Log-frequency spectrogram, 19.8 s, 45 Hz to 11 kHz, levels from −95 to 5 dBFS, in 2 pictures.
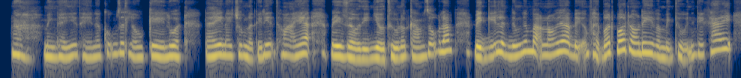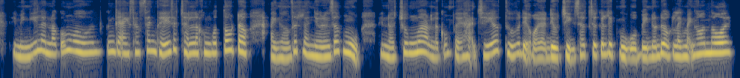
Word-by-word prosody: Ờ, 255 - +2 0.4
mình 210 -2 +1
thấy 200 -1 -1
như 230 +2 -1
thế 210 -4 -5
nó 210 +2 -2
cũng 250 0 -7
rất 265 -1 -3
là 215 - -3
ô 200 +1 -2
kê 215 -3 +2
luôn. 215 +1 +3 0.3
Đấy, 220 +3 +3
nói 225 -1 -1
chung 230 -2 -1
là 185 - -2
cái 195 +2 -4
điện 245 +1 -1
thoại 230 -1 -3
á, 255 -1 +3 0.3
bây 220 -2 +8
giờ 195 -3 +3
thì 175 0 +2
nhiều 185 -1 +4
thứ 195 0 +2
nó 205 - +1
cám 205 -1 -2
dỗ 245 +2 -1
lắm, 300 +2 +3 0.3
mình 195 -3 +6
nghĩ 215 +5 -2
là 275 -1 +5
giống 220 +1 +1
như 295 - +2
bạn 280 -6 +1
nói 235 +5 +1
á, 300 -1 +5
mình 220 -5 -3
cũng 260 - -5
phải 250 -3 -3
bớt 250 +6 0
bớt 325 +2 +6
nó 280 -4 +4
đi 270 0 +3
và 220 - -1
mình 185 -3 -2
thử 210 -3 -3
những 230 - -5
cái 240 -1 -5
khác 300 +6 -2
ấy. 355 +2 +1 0.3
Thì 235 - -7
mình 200 -1 -1
nghĩ 240 +8 -2
là 315 -2 0
nó 255 -2 -1
cũng, 315 +5 -2
ừ, 280 -1 +1
những 295 0 -2
cái 285 -2 -3
ánh 260 0 -3
sáng 280 +1 -5
xanh 305 +1 -3
thế 260 -1 +1
chắc 340 0 -4
chắn 275 -3 -2
là 265 0 +1
không 265 -1 -2
có 265 - +1
tốt 320 +4 -1
đâu, 290 -4 +3 0.3
ảnh 195 -2 -3
hưởng 185 -1 -3
rất 300 +6 -5
là 270 - 0
nhiều 220 -3 +1
đến 205 +1 0
giấc 300 +4 -2
ngủ. 245 - +3 0.3
Thì 240 - -3
nói 195 -3 -2
chung 270 +2 0
á 290 -2 +2
là 200 -6 -6
cũng 245 +7 -10
phải 200 -4 -5
hạn 215 0 -5
chế 230 -1 -4
các 295 +3 -1
thứ 245 -1 -2
để, 235 - 0
gọi 180 -1 -5
là, 185 - -4
điều 195 +1 +4
chỉnh 195 -4 0
sao 235 +5 -5
cho 240 0 -1
cái 245 - 0
lịch 245 -2 -3
ngủ 200 -3 +3
của 180 0 0
mình 195 -3 -1
nó 205 - -1
được 235 0 +2
lành 210 -1 0
mạnh 215 +2 -1
hơn 260 +2 +3
thôi. 275 +1 +6
235 Hz, 330 wpm, -18 LUFS, 210-270 Hz, 0.4 s, bây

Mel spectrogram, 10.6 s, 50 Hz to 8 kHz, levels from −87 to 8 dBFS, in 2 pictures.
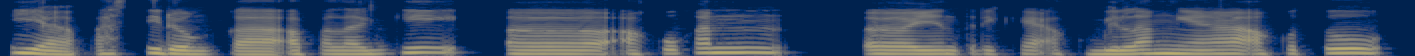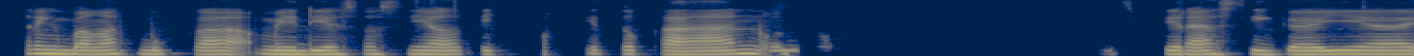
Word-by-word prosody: Iya, 225 -5 +6 0.2
pasti 185 +1 -6
dong 180 -3 +4
Kak, 160 -1 +2
apalagi, 180 +4 -2 0.4
eee, 185 -1 +2 0.2
aku 195 +2 -6
kan, 240 +1 +3 0.5
eee, 190 0 +2
yang 185 0 +1
tadi 185 -1 -8
kayak 180 -2 -5
aku 180 - -26
bilang 195 +3 +4
ya, - - +1 0.2
aku 195 - -8
tuh 230 0 +5 0.3
sering 200 -2 +2
banget 180 +2 +2
buka 180 0 -4 0.3
media 180 0 +4
sosial 180 -1 -2
TikTok, 175 +1 -12
gitu 185 0 -7
kan. 170 +1 +3 0.2
Untuk 185 0 -9 1.0
inspirasi 180 -1 -2
gaya 180 +1 +3
185 Hz, 160 wpm, -25 LUFS, 180-190 Hz, 1.0 s, Iya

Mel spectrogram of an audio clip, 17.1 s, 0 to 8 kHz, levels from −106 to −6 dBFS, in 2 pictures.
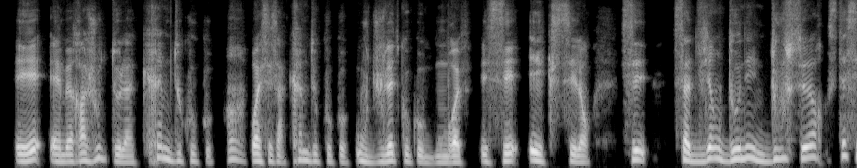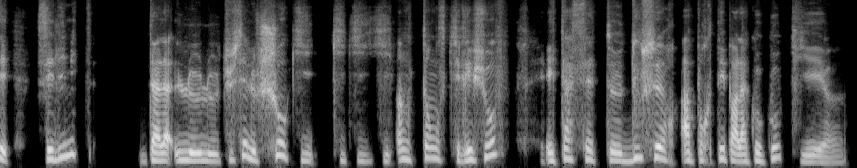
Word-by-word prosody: et 130 +5 +5
elle 120 -2 +1
met 125 - +2
rajoute 145 +7 -2
de 120 - -1
la 110 -1 -1
crème 180 - -3
de 140 0 -5
coco. 120 -4 -11
Han! 160 -3 -6
Ouais, 135 -2 +5
c'est 130 - -6
ça, 120 - -5
crème 150 +5 -3
de 130 - -5
coco 115 -3 -9
ou 135 -5 -2
du 115 +4 -5
lait 140 - +6
de 135 - -12
coco, 115 -4 -5
bon 105 +2 -8
bref, 105 0 +3
et 125 - -2
c'est 135 +5 0
excellent! 140 -7 +2 0.3
C'est, 160 -2 +1 0.2
ça 155 - +4
d 120 -4 -1
vient 180 +9 +3
donner 175 +7 +2
une 135 -9 -1
douceur. 180 +5 +1
Tu - - -12
sais 225 - 0
c'est - - +1 0.3
c'est 165 - +3
limite 215 +9 0 0.7
tu 165 - +5
as - - +9
la 140 - +7
le 145 -2 +4
le, 130 -3 0
tu 150 - -4
sais 225 +7 +1
le 155 - +3
chaud 225 +9 +2
qui 135 -3 -9 0.2
qui 135 - -10
qui 130 -1 -13
qui 130 -2 -12
intense, 165 +1 -2
qui - - -6
réchauffe, 220 - +1 0.3
et 140 - +2
tu 180 - -3
as 170 - 0
cette, 160 -4 -5
heu, 140 -2 +2
douceur 185 +5 +2
apportée 150 +4 0
par 140 -5 +4
la 125 - +3
coco 145 - -2
qui 115 -2 -4
est, 110 - -2
heu 105 +2 -10
140 Hz, 235 wpm, -26 LUFS, 125-170 Hz, 0.7 s, as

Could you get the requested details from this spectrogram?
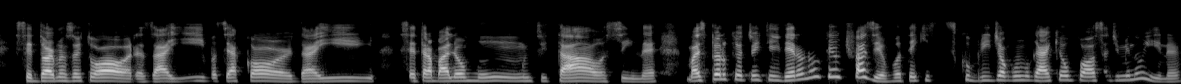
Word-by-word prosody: você 160 - -2
dorme 160 +2 +5
as 165 -1 -7
8 165 +1 -4
horas, 145 -5 +5
aí 145 +4 0
você 150 0 -6
acorda, 155 -4 0
aí 150 +2 -4 0.2
você 160 - -3
trabalhou 160 +1 +3
muito 165 -1 -8
e 155 - -13
tal, 150 0 +5
assim, 140 0 -10
né. 130 +1 -4 0.3
Mas, 175 +2 +4
pelo 235 +5 +2
que 235 - -10
eu - - +2
estou 210 0 -4
entendendo, 195 -1 0
eu 235 - -2
não 335 +6 -6
tenho 350 -1 -3
o - - -11
que - - -14
fazer, 325 - +3
eu - - -6
vou 155 +4 -6
ter 175 +1 -5
que 180 +3 -15
descobrir 190 -3 -12
de 195 - -7
algum 195 0 -2
lugar 175 -4 +2
que - - -10
eu 200 0 -2
possa 185 -1 -2
diminuir, 200 - -10
né. 135 +1 -10
165 Hz, 210 wpm, -23 LUFS, 150-190 Hz, 0.3 s, dorme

